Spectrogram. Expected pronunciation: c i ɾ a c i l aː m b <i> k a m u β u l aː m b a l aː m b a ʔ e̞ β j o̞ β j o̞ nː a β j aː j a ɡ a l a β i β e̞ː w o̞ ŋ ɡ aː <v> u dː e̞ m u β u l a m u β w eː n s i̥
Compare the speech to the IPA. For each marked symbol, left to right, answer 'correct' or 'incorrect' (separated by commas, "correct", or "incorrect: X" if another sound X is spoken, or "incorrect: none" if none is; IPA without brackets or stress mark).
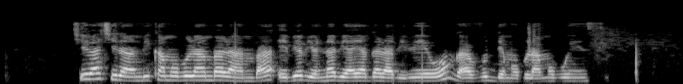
correct, correct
